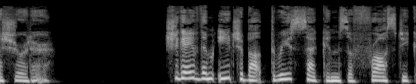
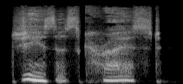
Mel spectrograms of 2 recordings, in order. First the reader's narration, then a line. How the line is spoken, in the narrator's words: she muttered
